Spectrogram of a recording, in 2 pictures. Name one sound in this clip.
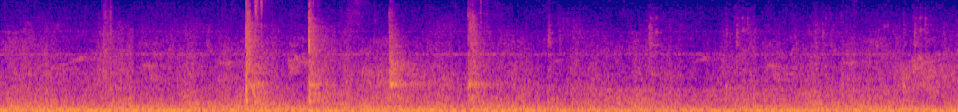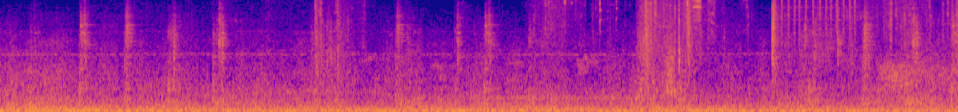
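Footsteps clank on metal stairs and grating.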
